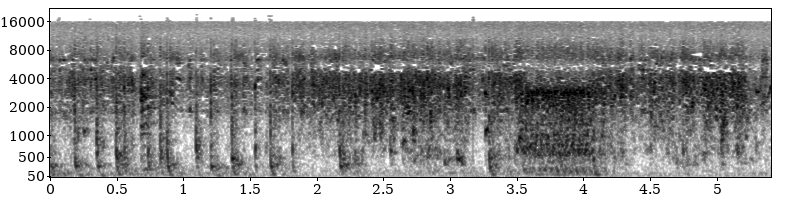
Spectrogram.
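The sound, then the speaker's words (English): Sharp, irregular knocks of hammering, not too far away, tap out over a steady hiss of running water at a watering spot among large boulders where horses drink, quickening at first, then thinning as the watery rush swells. No voices are heard. “Hey, what's that? Well, hammering of some kind. Not too far away from here either.”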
